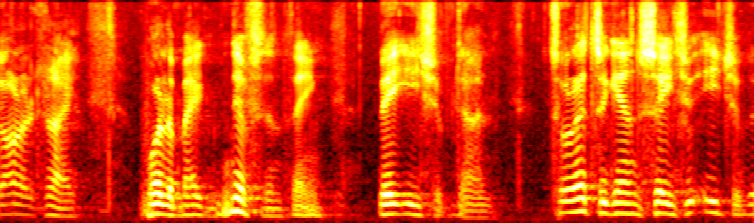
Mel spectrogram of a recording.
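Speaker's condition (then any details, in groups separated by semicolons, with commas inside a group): ALS; diagnosed about two years ago, late onset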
